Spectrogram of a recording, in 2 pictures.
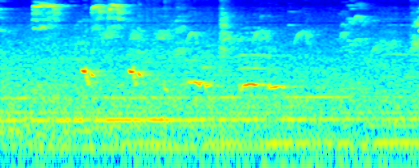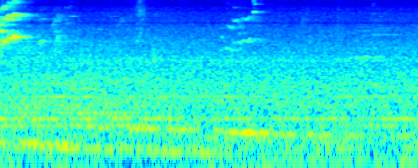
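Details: Grey butcherbird (Cracticus torquatus) in suburban south-east Queensland, Australia, giving short, clear, flute-like piping notes and brief warbled phrases; magpie-lark and rainbow lorikeets call in the background, with faint hum and scattered high chirps.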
